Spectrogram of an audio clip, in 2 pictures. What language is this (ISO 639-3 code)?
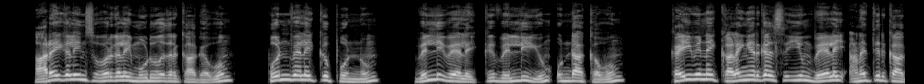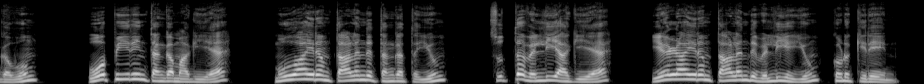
tam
